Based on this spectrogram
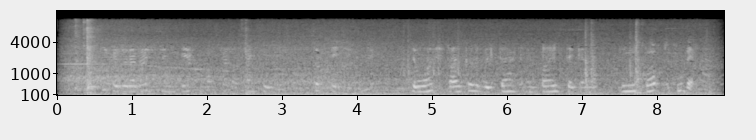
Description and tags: Sanisette wash cycle message
This is the recorded message warning of the wash cycle in a sanisette (a self-cleaning, high-tech street toilet found throughout Paris). It is triggered by opening the door from the inside after using the sanisette. This turns off the hand dryer (heard at the start of the recording) and unlocks and opens the door (also heard). Since the door must be opened to start the recording, it was hard to separate from the voice announcement.
This announcement is made in both English and French, for some reason (perhaps because the door closes and the wash cycle starts even if you don't leave the sanisette!).
recorded-message, sanisette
